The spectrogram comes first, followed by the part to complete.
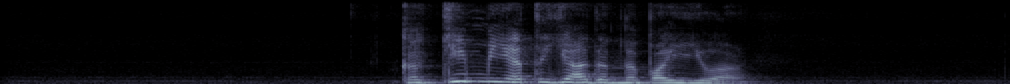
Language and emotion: Russian, angry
